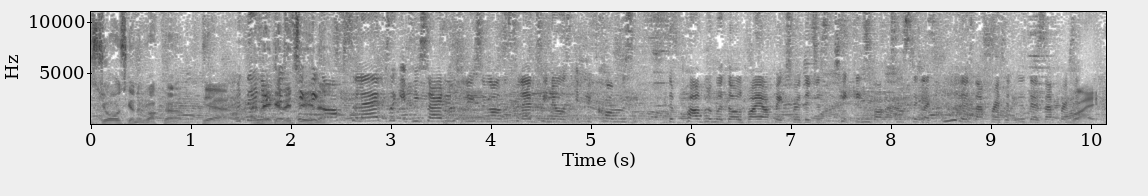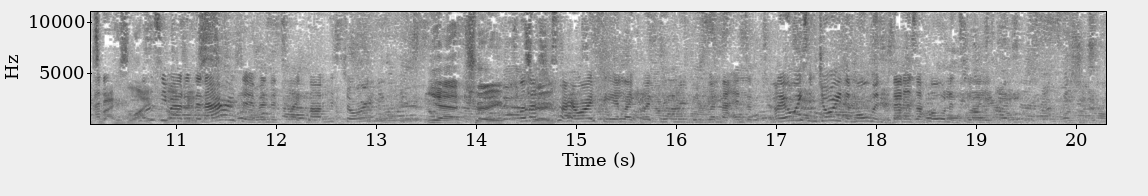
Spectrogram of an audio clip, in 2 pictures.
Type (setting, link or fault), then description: setting, busy venue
